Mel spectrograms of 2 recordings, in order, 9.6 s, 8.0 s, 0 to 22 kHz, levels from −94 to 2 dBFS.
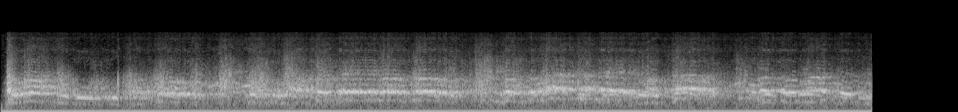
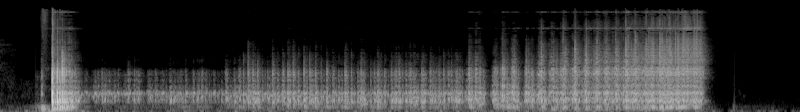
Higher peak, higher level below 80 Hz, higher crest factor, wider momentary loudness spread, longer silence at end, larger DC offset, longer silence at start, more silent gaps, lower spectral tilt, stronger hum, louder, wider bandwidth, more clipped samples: second, -8 dBFS vs 0 dBFS; about the same, -54 dBFS vs -50 dBFS; second, 16 dB vs 30 dB; second, 5 LU vs 18 LU; about the same, 0.85 s vs 0.9 s; first, 2% vs under 0.1%; second, 0.05 s vs 0.35 s; neither; first, -6.5 dB/octave vs -5 dB/octave; neither; first, -24 LUFS vs -29 LUFS; second, 7.6 kHz vs 16 kHz; neither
